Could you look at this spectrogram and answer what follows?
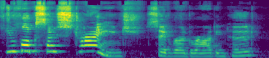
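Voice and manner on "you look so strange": put-on high, slow child's voice; puzzled little girl. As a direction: wonder aloud, uneasy.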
